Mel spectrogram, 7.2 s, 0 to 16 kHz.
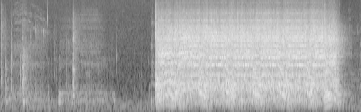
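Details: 1983 Chevy K10 engine unrun for over 20 years, compression test: steady fast cranking with even chug of compression strokes, no catches or slowing; cylinder reads about 150 psi, healthy.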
